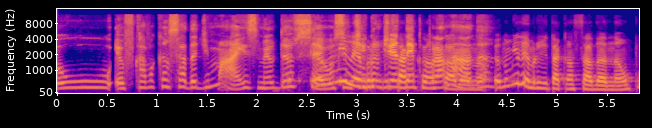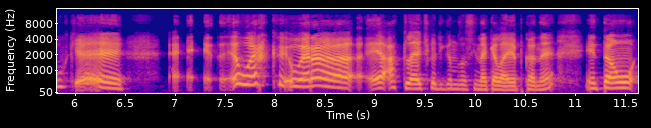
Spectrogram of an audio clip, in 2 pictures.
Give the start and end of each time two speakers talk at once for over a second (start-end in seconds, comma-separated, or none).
2.5-4.4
